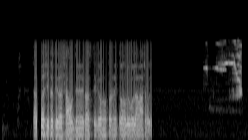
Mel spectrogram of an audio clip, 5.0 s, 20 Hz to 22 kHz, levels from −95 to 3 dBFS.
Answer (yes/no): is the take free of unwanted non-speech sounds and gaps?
no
